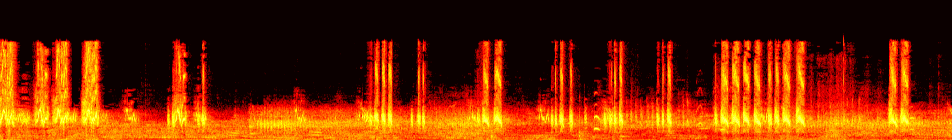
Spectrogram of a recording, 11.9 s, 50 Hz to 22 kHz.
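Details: Osprey calling at a ranch nest on 13 June 2018 near 11:37 am, leftover fish present; clusters of sharp high chirps come in irregular bursts over a low steady hum.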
